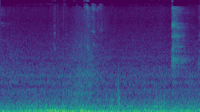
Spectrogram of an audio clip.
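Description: Road noise inside a moving car's cabin: a steady low rumble of tyres and engine on the road. A louder rush swells and fades about one to two seconds in as an oncoming vehicle passes.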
